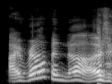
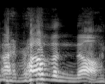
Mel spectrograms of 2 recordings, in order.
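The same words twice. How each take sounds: First: It is said in an imitated character voice. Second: It is said in the speaker's normal voice. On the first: The speaker calls it right. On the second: The speaker calls it wrong.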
